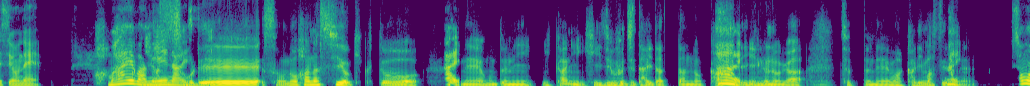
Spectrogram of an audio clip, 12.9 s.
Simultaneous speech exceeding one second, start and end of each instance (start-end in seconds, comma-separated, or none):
1.3-2.7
